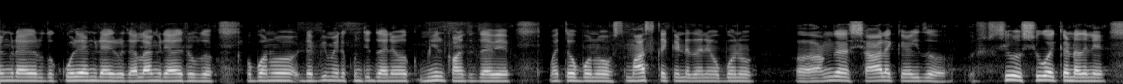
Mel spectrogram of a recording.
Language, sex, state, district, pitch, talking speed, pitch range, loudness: Kannada, male, Karnataka, Raichur, 165 Hz, 105 wpm, 160-175 Hz, -18 LUFS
